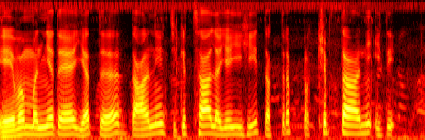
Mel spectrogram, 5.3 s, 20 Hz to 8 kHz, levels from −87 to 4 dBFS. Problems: constant background noise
